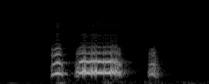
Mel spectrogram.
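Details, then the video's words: Eurasian collared dove delivering one three-syllable coo, the middle syllable longest and loudest, the quieter background holding a few soft knocks. "Eurasian collared dove "coo""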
